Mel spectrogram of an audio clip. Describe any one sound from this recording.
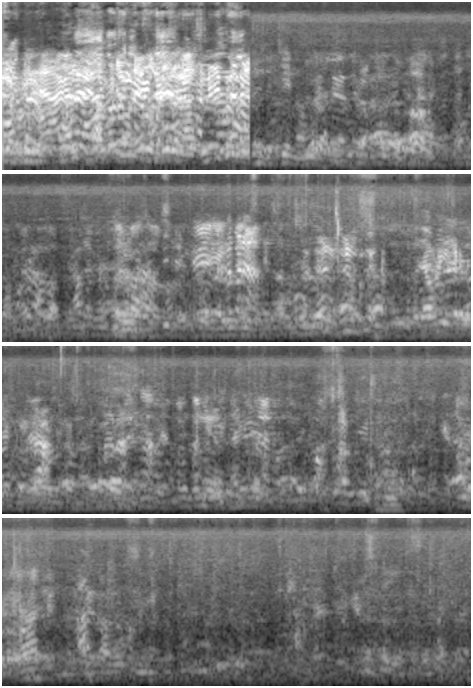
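Many men talk and call out over each other in a jostling crowd.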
